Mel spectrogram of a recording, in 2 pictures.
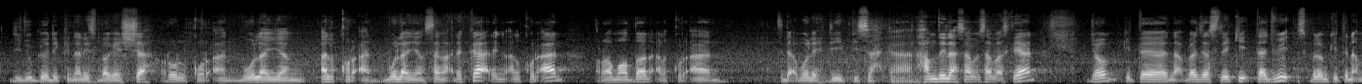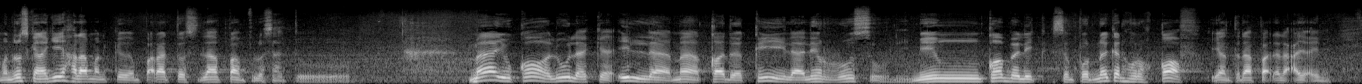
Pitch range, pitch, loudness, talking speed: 110-140 Hz, 115 Hz, -18 LUFS, 120 wpm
